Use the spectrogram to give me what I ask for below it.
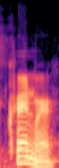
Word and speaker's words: Cranmer: It's Cranmer, but I think when you say it like 3 times fast, you say Cranmer. You just start to lose the N.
